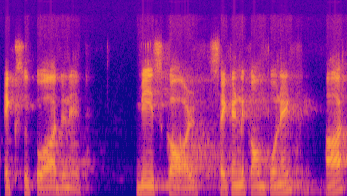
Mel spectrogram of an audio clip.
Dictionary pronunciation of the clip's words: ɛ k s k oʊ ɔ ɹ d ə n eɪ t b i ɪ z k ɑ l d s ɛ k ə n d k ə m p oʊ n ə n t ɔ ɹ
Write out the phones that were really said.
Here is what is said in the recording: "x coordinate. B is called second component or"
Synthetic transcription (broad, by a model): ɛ k s k oʊ ɔ ɹ d ə n eɪ t b i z k ɑ l d s ɛ k ə n d k ə m p oʊ n ə n t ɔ ɹ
